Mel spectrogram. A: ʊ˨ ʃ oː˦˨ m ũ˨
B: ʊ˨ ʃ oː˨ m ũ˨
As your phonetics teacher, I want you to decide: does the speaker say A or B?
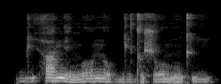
A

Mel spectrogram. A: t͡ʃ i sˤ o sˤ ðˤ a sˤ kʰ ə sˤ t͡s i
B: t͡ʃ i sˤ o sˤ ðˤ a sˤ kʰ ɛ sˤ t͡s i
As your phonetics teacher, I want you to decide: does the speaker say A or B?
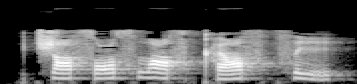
B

